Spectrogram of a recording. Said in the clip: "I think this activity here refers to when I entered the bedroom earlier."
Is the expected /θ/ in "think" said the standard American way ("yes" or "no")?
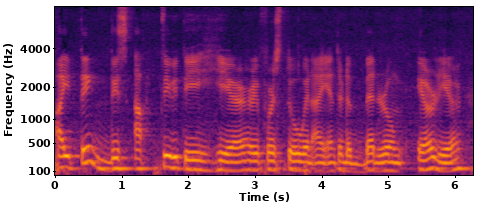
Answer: no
